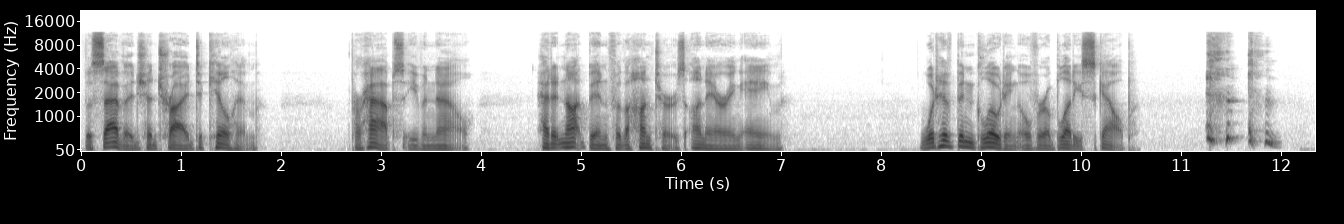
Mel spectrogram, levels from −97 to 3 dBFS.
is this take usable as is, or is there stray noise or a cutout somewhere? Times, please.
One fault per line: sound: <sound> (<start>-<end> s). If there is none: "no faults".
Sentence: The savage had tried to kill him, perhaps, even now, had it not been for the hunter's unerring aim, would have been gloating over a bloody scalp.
sound: cough (11.2-12.0 s)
